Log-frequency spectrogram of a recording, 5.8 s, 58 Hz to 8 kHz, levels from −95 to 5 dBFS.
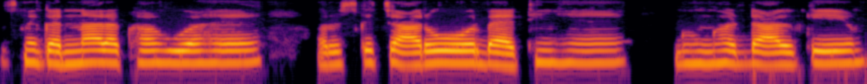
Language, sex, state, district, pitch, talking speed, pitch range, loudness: Hindi, female, Chhattisgarh, Sarguja, 205 Hz, 145 wpm, 195-210 Hz, -15 LUFS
